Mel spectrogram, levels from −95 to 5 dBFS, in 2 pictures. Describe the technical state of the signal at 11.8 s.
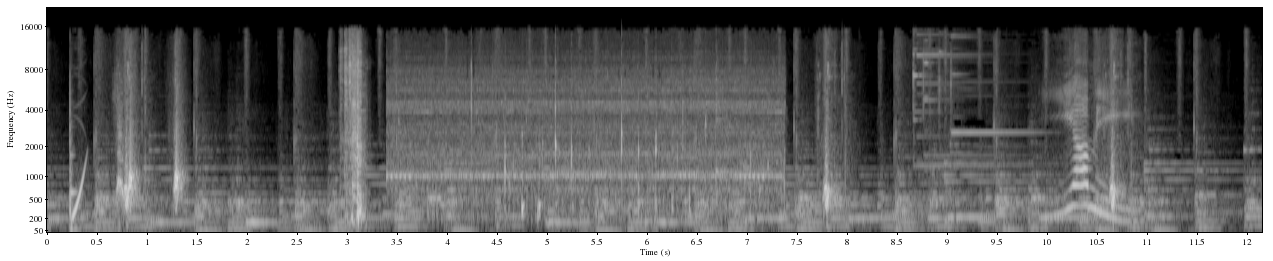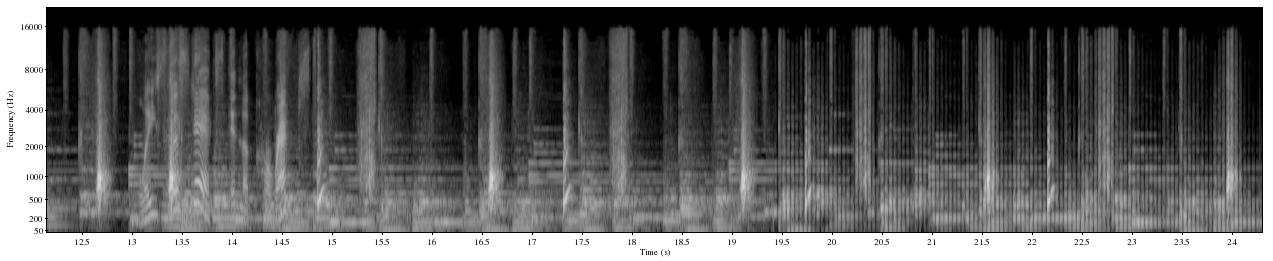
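At 11.8 s the signal is intact, with no dropout, distortion, glitch or other audible fault at that point.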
